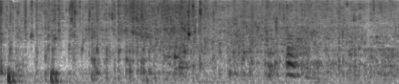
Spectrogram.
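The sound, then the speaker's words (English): Milk pours in a kitchen as a sound effect: a short liquid trickle with a few gurgling glugs, lasting about two seconds at moderate loudness. “And that's the sound of pouring in the kitchen. Glug, glug, glug, glug.”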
